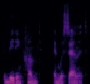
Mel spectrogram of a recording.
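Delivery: usual speaking voice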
